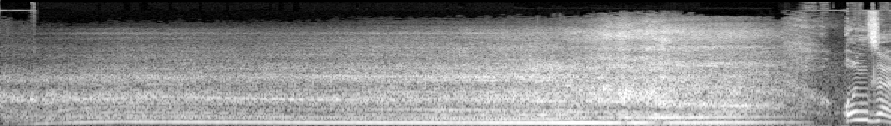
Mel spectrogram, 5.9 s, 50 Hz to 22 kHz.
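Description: A VW Corrado G60, a fast front-wheel-drive coupe, drives hard past at close range, its engine note holding a strong steady pitch that swells and then fades, with a brief sharp noise at the end.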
